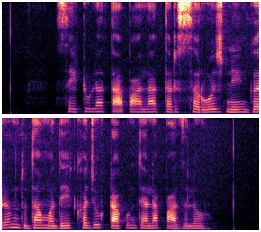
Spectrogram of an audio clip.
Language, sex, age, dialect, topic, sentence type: Marathi, female, 41-45, Northern Konkan, agriculture, statement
